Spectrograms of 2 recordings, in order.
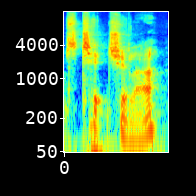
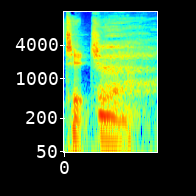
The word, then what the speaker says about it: titular: Last week, when Ben pulled me up on my pronunciation of titular, I very adamantly said, it's not titular. And again, having consulted my phonetic and BBC Oxford English pronunciation guides, both of them, I'm wrong. It is titular. I think it's just that I try to avoid tits and have spent 30 years trying to do that. I've got rid of any tit in my pronunciation.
